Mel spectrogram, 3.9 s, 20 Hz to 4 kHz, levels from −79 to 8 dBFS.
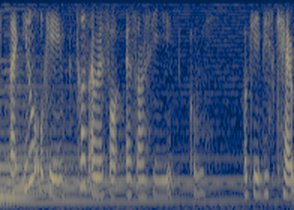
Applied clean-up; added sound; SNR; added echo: none; Guitar; 8 dB; none.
